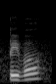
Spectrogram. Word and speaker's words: pivo: It's a pivo. Pivo. Pivo. Like Pivo. with P. Pivo. Yes. Pivo. Oi. So if you like Pivo. to order a beer in Czech, just jedno pivo, prosím.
